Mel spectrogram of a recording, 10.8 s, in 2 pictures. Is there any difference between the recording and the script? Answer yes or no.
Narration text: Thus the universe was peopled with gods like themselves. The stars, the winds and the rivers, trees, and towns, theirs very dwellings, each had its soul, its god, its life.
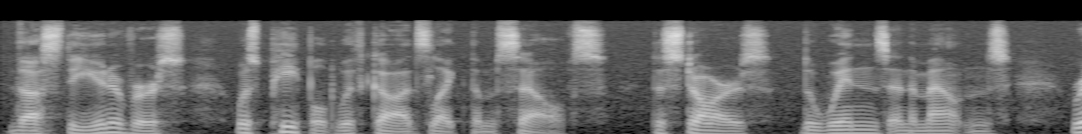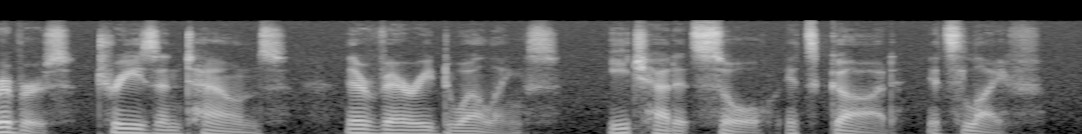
yes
